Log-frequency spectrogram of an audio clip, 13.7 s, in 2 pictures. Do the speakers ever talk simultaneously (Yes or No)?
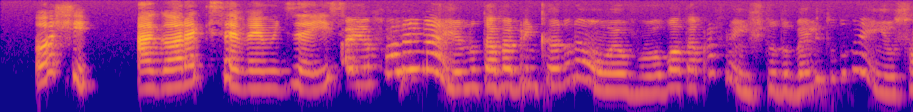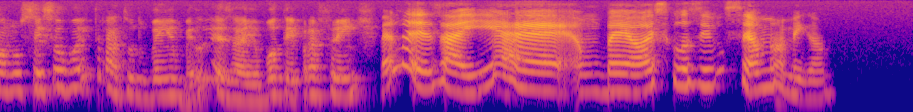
No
